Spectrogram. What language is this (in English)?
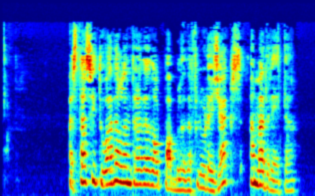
Catalan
